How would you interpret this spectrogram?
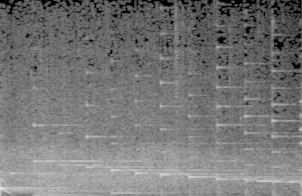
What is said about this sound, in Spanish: Dale un aplauso fuerte a Cristo, hermano.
